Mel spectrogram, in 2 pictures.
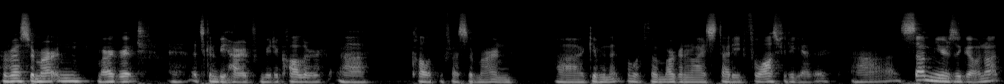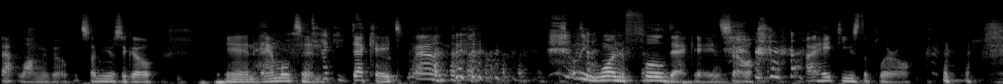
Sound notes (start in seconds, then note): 13.8 laughs; 13.9 class laughs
